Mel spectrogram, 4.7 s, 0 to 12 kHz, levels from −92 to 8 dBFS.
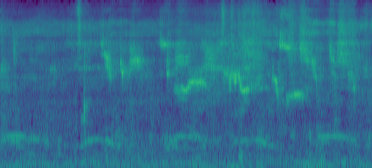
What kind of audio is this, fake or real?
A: fake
